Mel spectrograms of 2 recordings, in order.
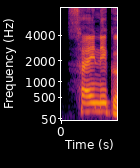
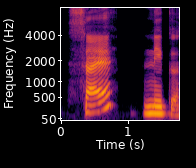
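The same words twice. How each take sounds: First: Said in the usual way. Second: सैनिक drawn out very slowly, long pause after सै; syllable by syllable. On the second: Shown as a demonstration. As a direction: split सैनिक in two: stretched rising सै, pause, then निक. (सैनिक को तोड़कर, बहुत धीरे-धीरे) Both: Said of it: "तो मिलके बन जाएगा ये".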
